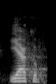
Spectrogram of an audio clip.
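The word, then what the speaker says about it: Jakob: live in Barcelona and people have problems pronouncing my name it's yakob kov I pronounced that Jacob I pronounced my name as Jacob and it's difficult because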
